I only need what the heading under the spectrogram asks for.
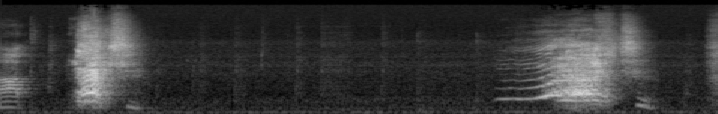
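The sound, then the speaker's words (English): Two sharp, explosive sneezes a few seconds apart, the second preceded by a quick rising inhale, with near silence between them. “I'm gonna sneeze.”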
